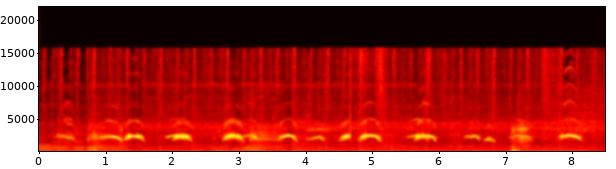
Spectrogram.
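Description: Peafowl chicks peeping: short high arched cheeps, rising and falling, repeated over and over, over background music with a steady low beat.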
